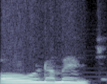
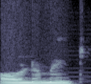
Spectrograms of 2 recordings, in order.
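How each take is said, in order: No difference in how they are said.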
